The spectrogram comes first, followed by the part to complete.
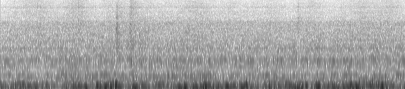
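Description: A steady low background rumble, with faint rustling of a plastic garment cover as a pair of jeans is pulled out and unfolded.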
